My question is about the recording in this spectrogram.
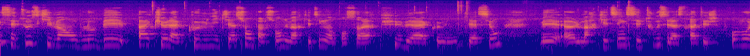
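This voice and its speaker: Bright-voiced woman giving a webinar. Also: medium pitch, a little hiss or hum, poor audio. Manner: direct, conversational, addresses listeners as vous. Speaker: music business coach. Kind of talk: webinar presentation.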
